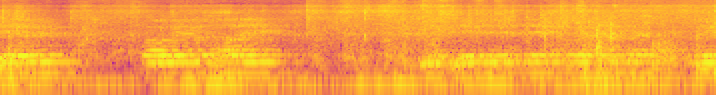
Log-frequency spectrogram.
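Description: A small choir of men and women sings slow sustained chords in a reverberant hall.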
